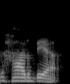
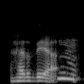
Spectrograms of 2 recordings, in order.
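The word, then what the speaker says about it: हृद्या: The moment you started pronouncing the way correctly, because here you had called this as hardya. Hridya. Yes, then you came back and said Hridya, right?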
